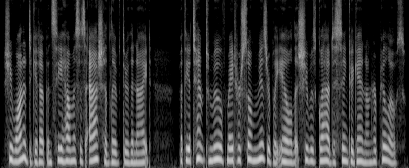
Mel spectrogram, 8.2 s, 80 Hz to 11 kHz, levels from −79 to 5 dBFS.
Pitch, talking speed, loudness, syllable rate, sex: 215 Hz, 255 wpm, -19 LUFS, 5.9 syllables/s, female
